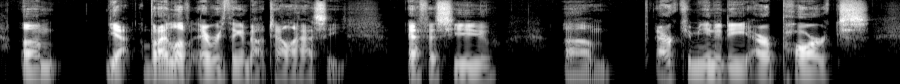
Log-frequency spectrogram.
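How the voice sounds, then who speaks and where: A man with an unremarkable speaking voice, fairly high in pitch, at a moderate pace with fairly even intonation, in a very clean recording with a silent background and a dry, close sound with no echo. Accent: American. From upstate New York. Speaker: science center director. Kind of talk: radio interview. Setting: radio studio.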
